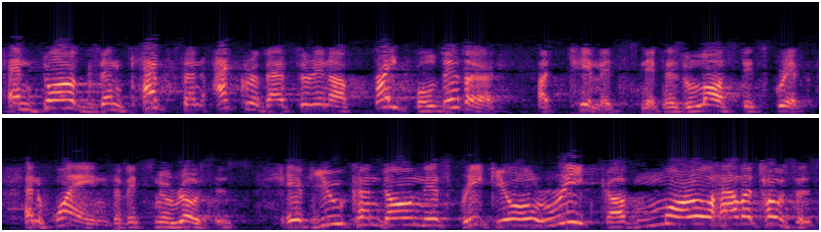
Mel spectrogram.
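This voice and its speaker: An actor playing an indignant, haughty prosecutor declaiming in rhyme in a 1940s radio verse comedy. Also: male voice, sits high, animated, measured pace. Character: indignant, scornful prosecutor in a cosmic court. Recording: muffled, noisy old radio broadcast.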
